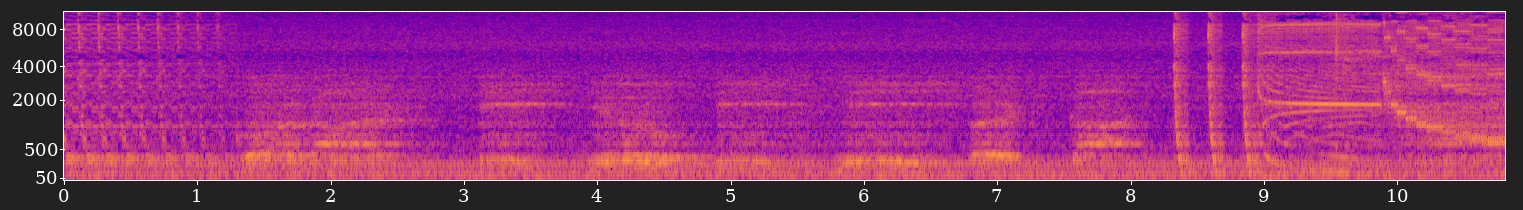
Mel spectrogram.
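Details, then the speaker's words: Williams type 2 pinball sound and speech board after rehab (failed C11 replaced restoring speech, 6802, 3.156 headers replaced), onboard test cycle: clear tones, sweeping effects and synthesized speech all clean; fully working. "And as you can hear, all these sounds are back and working 100%."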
